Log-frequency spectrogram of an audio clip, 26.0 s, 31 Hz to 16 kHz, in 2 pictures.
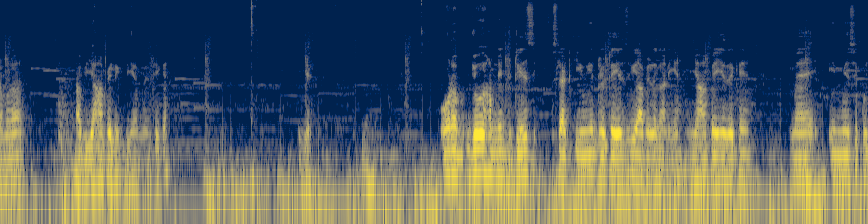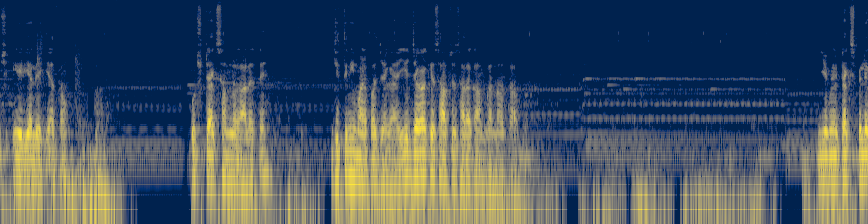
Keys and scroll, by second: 3.7 shift+super+], 4.4 v, 5.4 super+-, 5.5 super+-, 6.2 typing, 7.2 super+-, 8.2 typing, 9.6 v, 13.8-15.3 typing, 17.1 super+z, 17.8 v.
